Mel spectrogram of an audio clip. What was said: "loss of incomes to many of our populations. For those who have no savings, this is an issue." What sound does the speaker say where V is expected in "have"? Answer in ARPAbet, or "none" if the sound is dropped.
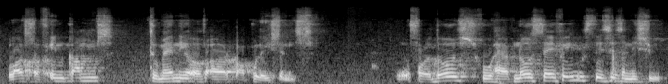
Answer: V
